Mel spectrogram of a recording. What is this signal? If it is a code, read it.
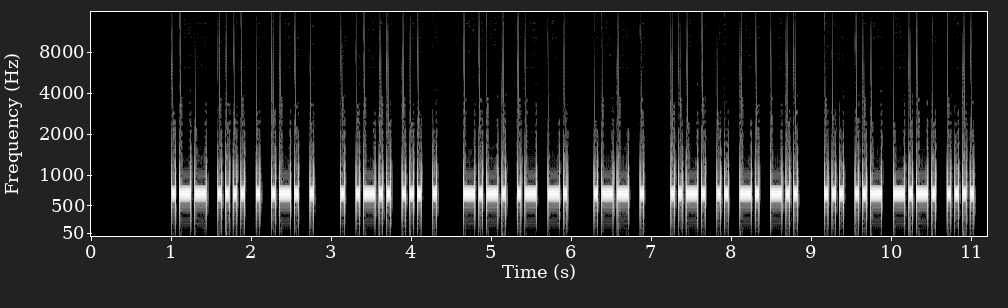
Morse code, heard as a keyed tone, about 25 wpm, 700 Hz. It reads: WHERE ELSE CAN WE FIND SUCH
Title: Sentences from Top 1000 Words - Review Part 1 - 25wpm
